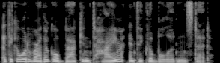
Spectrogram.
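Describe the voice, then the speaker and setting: A woman's voice: mid-range voice, quick pace, a little mellow, no room sound, lightly acted. A woman playing a sly, defiant half-banshee siren in an audio roleplay, sarcastic and playful as she mocks the listener. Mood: bored, sarcastic.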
